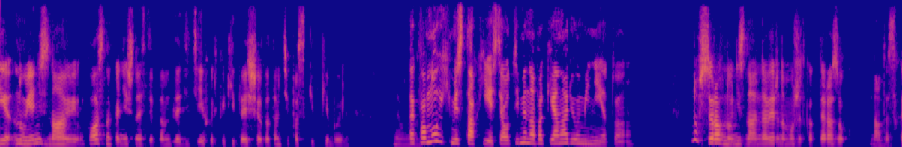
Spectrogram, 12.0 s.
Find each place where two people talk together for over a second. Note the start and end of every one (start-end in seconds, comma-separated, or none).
none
